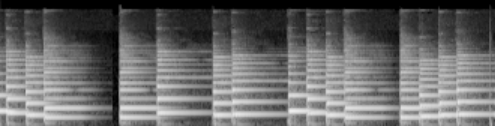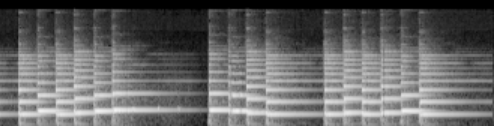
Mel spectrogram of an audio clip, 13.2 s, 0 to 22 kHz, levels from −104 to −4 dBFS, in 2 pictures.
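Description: At 6.54 to 6.56 s a single loud pop, roughly 5 dB above the surrounding sound, sits on top of the audio; likely a voltage step from a switch or plug, it appears as a sharp vertical spike on the waveform and a full-height broadband stripe on the spectrogram.

From 8.27 to 10.64 s, repeated packet loss (robotic sound) leaves around fifteen holes of up to 20 ms, each patched by stretching the previous sound, giving choppy audio with repeated slivers and smeared vertical seams on the spectrogram.

At 11.48 and 11.70 s, short concealed packet loss drops about 20 ms each time; the filled-in continuation causes a brief smear or wobble, visible as a short blurred patch interrupting the spectrogram's detail.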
